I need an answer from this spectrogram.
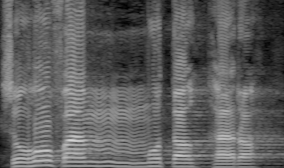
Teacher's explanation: Suhufan n-nya jadi m. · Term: idgham bi gunnah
